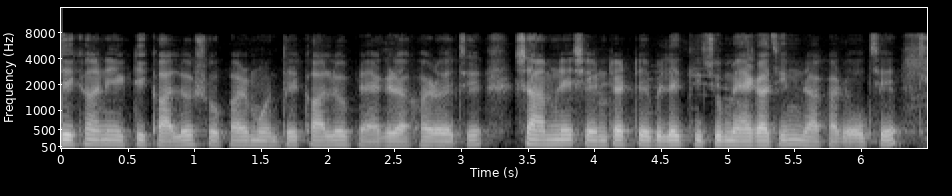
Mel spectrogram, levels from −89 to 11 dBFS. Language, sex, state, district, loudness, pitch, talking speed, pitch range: Bengali, male, Odisha, Khordha, -20 LUFS, 110 Hz, 155 wpm, 105-115 Hz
